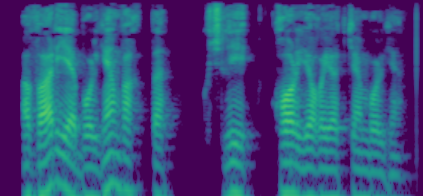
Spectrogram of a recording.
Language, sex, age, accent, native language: Uzbek, male, 18-24, Qoraqalpog'iston, Uzbek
